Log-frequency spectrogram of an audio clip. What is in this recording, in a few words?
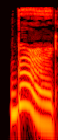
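"bird", American English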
